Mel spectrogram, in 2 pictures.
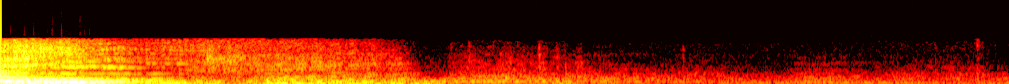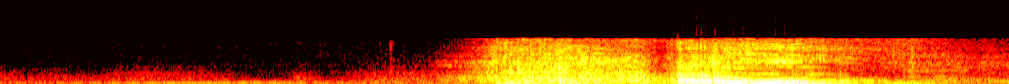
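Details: Boston Terriers play-fighting indoors over a ball held by their owner, giving deep rumbling growls: a loud burst at the start fading away, then a quiet gap, then another harsh, throaty growling bout near the end.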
